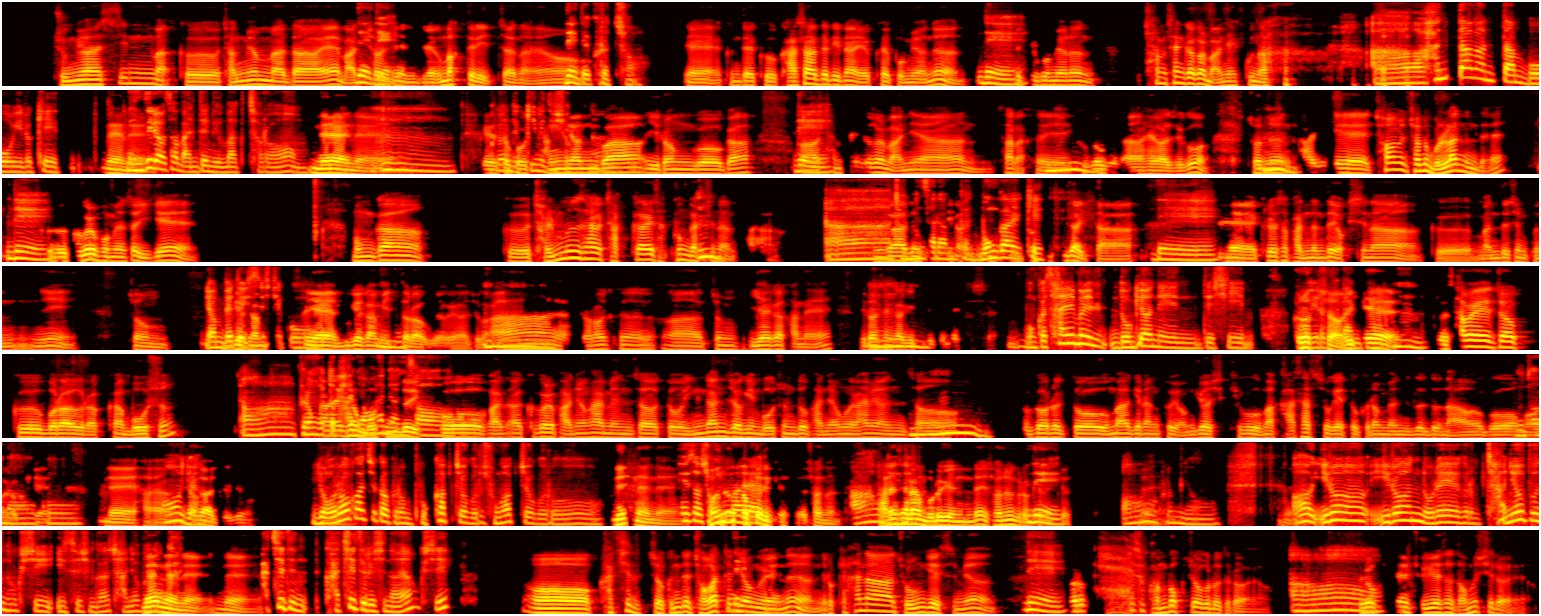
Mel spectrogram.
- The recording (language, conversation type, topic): Korean, podcast, 좋아하는 음악 장르는 무엇이고, 왜 좋아하시나요?
- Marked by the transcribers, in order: other background noise; laughing while speaking: "했구나"; laugh; lip smack; tapping; unintelligible speech; other noise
